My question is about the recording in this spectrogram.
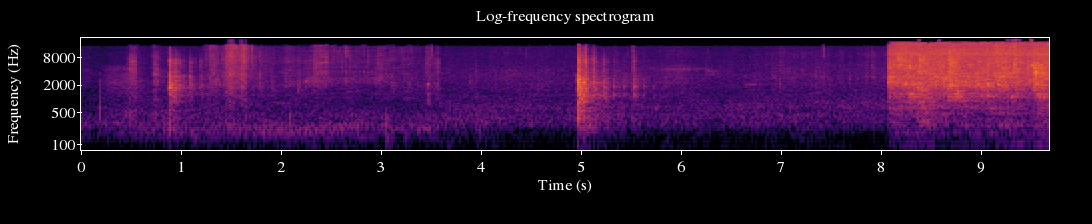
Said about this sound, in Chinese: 先把这个鸭蛋给它洗一下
